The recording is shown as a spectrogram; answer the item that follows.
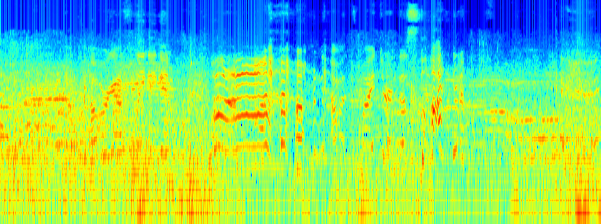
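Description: Wordless voices and background crowd chatter, with a steady low rumble from the moving ride.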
